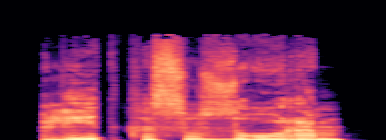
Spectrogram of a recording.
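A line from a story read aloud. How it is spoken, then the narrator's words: Mumbling, mimicking voice. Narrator (Russian): продолжала мямлить я, передразнивая его голос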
